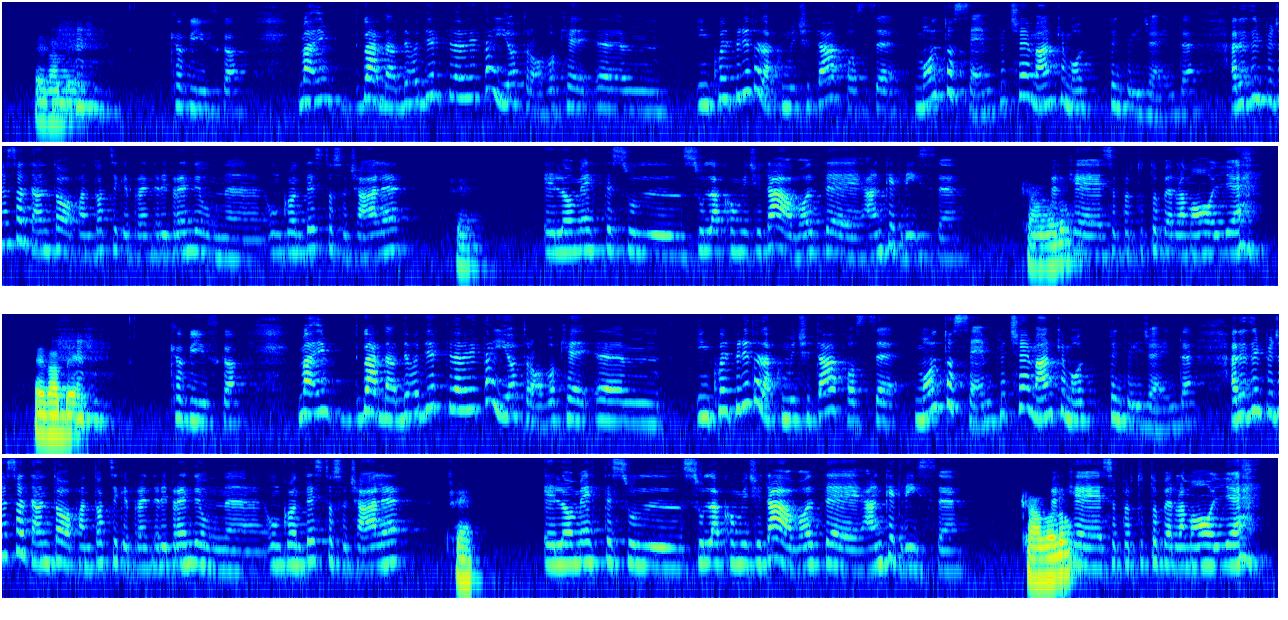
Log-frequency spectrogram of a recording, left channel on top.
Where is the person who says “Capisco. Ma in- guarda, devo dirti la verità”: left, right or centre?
Right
